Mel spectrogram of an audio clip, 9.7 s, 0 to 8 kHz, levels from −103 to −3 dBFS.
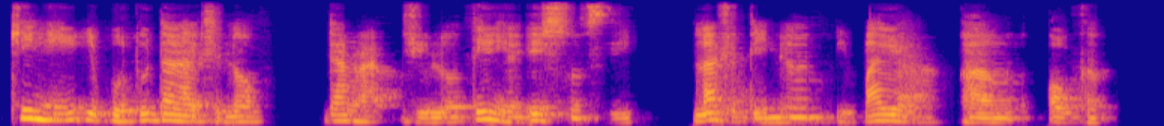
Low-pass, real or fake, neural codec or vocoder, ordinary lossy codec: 7.2 kHz; fake; codec, 44.1 kHz, 1.7 kbps, Pupu-Codec; AAC, 32 kbps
